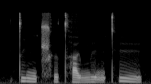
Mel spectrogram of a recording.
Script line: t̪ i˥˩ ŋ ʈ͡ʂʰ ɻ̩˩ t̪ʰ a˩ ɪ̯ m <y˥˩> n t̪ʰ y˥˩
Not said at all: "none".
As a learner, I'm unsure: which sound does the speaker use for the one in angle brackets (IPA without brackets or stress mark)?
y̰˨˩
